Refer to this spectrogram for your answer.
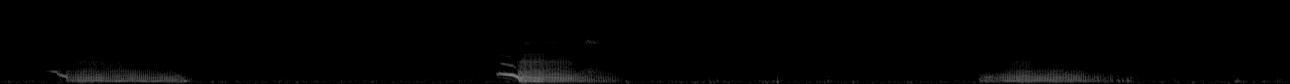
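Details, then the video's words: Sleeping cat snoring softly: three drawn-out, buzzy, rattling breaths, each lasting over a second and spaced about four to five seconds apart, with quiet pauses between them in a calm indoor setting. "Snoring cat"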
